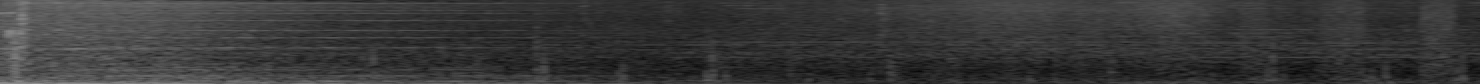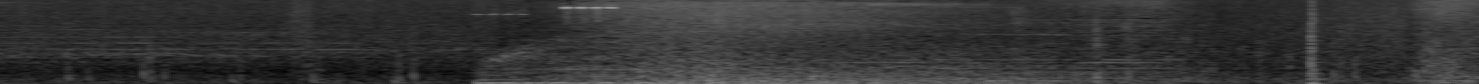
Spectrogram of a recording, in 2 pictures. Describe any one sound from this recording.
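A deep booming game effect swells up and slowly fades.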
